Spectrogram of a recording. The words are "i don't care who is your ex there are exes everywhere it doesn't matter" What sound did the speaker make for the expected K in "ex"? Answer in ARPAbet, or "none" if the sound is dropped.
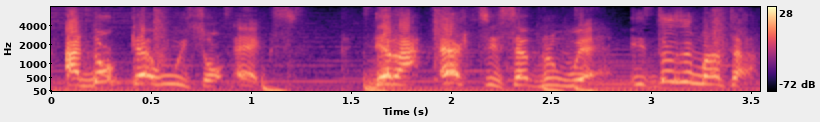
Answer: K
